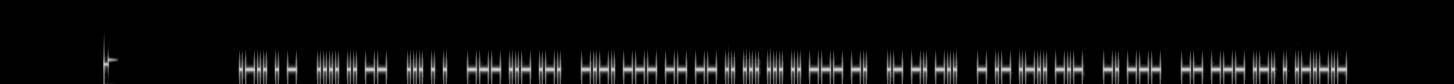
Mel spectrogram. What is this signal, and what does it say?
Morse code, heard as a keyed tone, about 40 wpm, 700 Hz. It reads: LET HIM SEE OUR COMMISSION AND TALK NO MORE.
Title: Sentences from Top 1400 Words 40wpm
